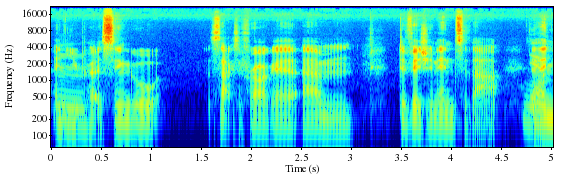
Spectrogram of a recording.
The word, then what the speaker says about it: Saxifraga: Yeah, I mean, well, on the saxifrage, how do you say it? I say saxifraga.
